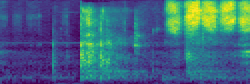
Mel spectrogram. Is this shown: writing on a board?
yes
